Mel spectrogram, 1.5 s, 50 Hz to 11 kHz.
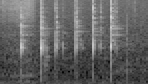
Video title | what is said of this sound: Get Rid Of Your Stuff - On The Run - Apr 10, 2025 - 78 | That sounds hollow. Sounds like it popped.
